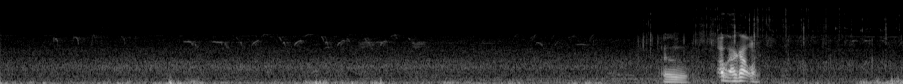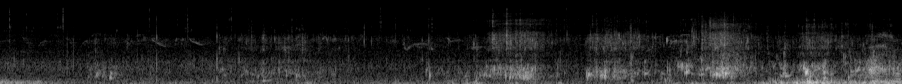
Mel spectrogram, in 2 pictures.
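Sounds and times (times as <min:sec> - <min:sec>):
water splashing: 0:07.0 - 0:18.0.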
